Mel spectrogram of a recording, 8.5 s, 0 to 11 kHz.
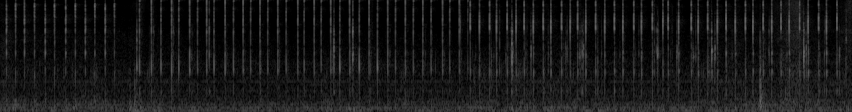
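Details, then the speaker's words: Finalmouse ULX Frostlord gaming mouse, M1 and M2 main button switch test: crisp, sharp clicks about three to four per second with nothing behind them; switches sound clean and normal. "I mean, sonically, it sounds fine."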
